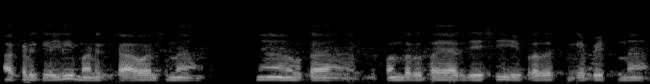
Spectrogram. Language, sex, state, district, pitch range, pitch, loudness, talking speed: Telugu, male, Andhra Pradesh, Guntur, 105-110 Hz, 110 Hz, -30 LUFS, 85 wpm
